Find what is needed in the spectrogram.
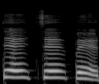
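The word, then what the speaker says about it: TGV: 처럼 보이죠 4 회 자 그럼 예 프랑스의 떼제베 를 소개해드리겠습니다 영어식 발음으로는 kz 무위가 되겠는데 이거 제품 함 썰어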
